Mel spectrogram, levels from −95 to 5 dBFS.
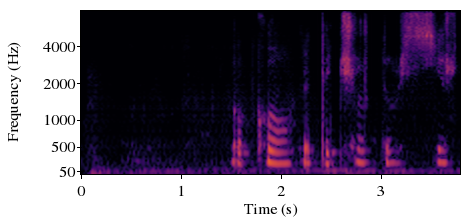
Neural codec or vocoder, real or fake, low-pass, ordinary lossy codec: codec, 16 kHz, 2 kbps, X-Codec, HuBERT features, trained on balanced general audio; fake; none; none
